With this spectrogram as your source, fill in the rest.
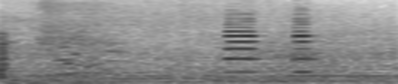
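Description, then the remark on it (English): An electric school bus pulls away to start drop-off, with only a soft hum under steady outdoor road noise, punctuated by two short, bright horn toots in quick succession. Faint voices murmur in the background. “He's noticed this bus is different. It's not as loud as the other ones, but it's definitely fun to ride this bus.”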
